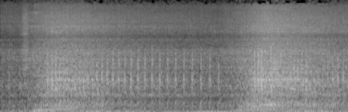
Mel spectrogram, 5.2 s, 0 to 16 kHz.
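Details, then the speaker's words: 2008 Ford Escape, 141,000 miles, oil 4,000 miles overdue, low oil, oil light on: rapid metallic knocking over the revving engine, staying hard through each rev; engine is finished and needs replacement. "Hear the knocking? That engine's done."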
